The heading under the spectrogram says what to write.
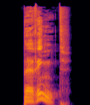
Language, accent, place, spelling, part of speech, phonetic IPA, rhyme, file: German, Germany, Berlin, beringt, adjective / verb, [bəˈʁɪŋt], -ɪŋt, De-beringt.ogg
- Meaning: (verb) past participle of beringen; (adjective) ringed, beringed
